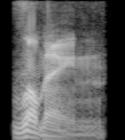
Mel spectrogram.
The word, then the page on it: romaine: British English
